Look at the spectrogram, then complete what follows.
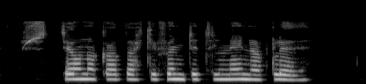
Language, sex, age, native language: Icelandic, male, 12, Icelandic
